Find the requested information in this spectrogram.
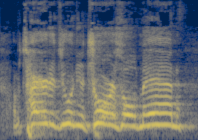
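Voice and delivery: high-pitched mock complaint; pissed-off student. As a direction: imitate a kid fed up with his teacher. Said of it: "Daniel-san gets pissed".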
